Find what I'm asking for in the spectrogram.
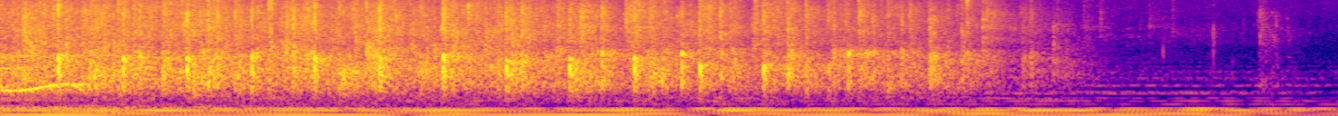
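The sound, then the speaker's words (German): An audience applauds God after a prayer, loudly and steadily, a dense wash of clapping over a sustained low musical tone, with the clapping thinning out toward the end as the music continues. “Lass uns Gott noch einen riesen Applaus geben und vielen Dank,”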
